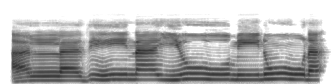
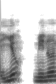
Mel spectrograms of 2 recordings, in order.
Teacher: Kalau dalam riwayat yang lain itu ada yang diibdal. Jadi huruf hamzahnya ini diganti dengan mad.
